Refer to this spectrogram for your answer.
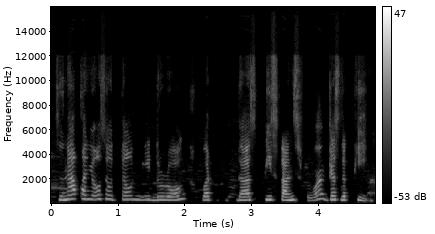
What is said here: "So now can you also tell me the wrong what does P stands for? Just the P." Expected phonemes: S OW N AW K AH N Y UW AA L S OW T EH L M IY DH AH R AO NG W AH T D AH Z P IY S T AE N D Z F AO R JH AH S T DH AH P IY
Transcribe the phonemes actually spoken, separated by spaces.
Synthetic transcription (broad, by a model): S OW N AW K AH N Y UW AA L S OW T EH L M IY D R AO NG W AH T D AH S P IY S T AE N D S F AO R JH AH S T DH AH P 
